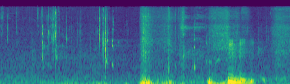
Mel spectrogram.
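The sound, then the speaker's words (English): A crunchy bite into an ice cream novelty, followed by a few moist chewing crunches in quick succession, with quiet background otherwise and no talking. “You hear that little crunch?”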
